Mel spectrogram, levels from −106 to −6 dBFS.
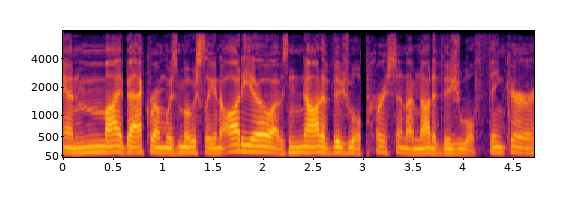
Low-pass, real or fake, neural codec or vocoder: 7.2 kHz; fake; codec, 16 kHz, 16 kbps, FreqCodec, larger model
